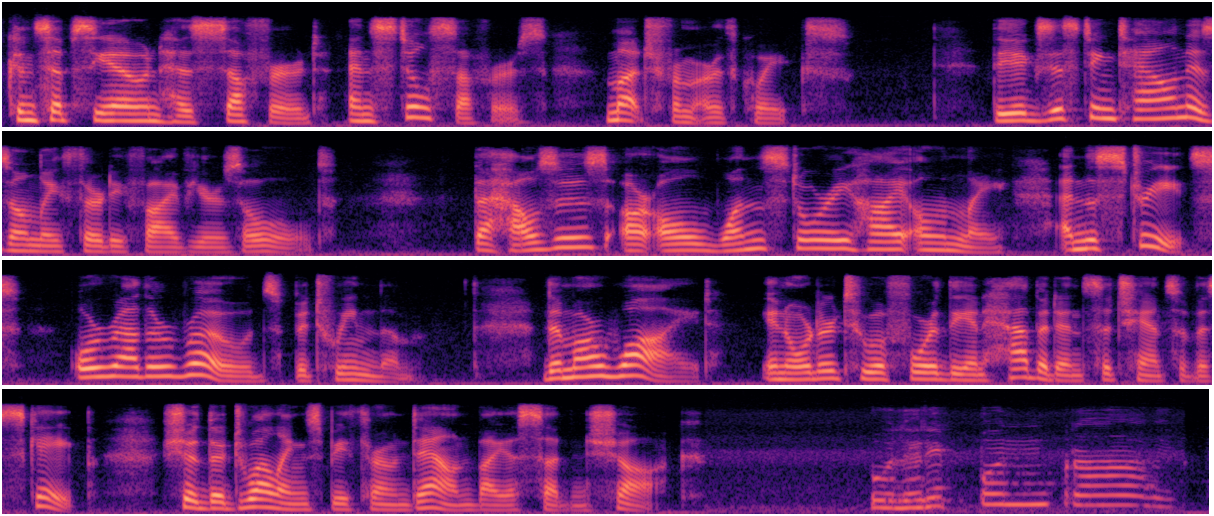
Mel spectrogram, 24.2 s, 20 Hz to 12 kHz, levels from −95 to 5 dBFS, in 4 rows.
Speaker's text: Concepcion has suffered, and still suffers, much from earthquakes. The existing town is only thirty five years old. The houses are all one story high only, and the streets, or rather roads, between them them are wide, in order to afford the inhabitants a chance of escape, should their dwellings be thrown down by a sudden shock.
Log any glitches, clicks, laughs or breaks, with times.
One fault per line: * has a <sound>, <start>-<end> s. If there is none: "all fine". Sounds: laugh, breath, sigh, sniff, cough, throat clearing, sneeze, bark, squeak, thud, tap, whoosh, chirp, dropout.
* has a sigh, 22.5-24.0 s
